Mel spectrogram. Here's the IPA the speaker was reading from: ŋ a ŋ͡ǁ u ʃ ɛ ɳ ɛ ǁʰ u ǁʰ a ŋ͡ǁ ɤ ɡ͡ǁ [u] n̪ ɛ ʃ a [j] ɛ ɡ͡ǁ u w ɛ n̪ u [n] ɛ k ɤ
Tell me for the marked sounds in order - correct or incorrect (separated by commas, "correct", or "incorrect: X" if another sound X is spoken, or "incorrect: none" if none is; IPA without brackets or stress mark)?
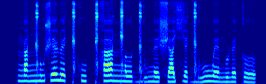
correct, incorrect: ç, incorrect: ɳ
